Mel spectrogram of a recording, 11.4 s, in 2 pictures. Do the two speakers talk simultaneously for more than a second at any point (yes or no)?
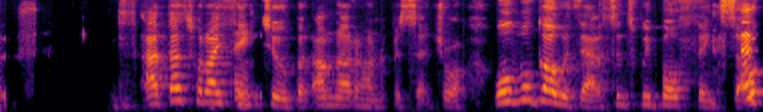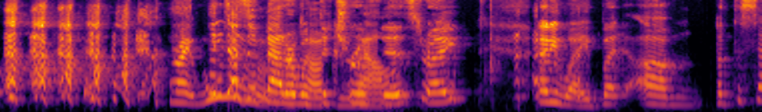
yes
